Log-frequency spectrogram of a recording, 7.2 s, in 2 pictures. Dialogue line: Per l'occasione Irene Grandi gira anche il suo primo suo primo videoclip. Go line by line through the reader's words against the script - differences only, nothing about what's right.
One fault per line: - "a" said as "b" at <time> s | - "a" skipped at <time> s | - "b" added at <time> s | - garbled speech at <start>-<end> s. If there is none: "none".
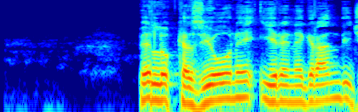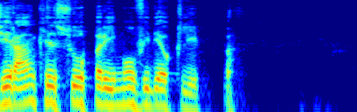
- "suo primo" skipped at 4.9 s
